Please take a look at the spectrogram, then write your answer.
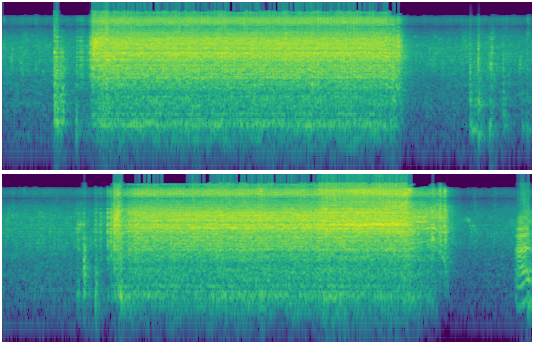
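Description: A power drill bores through tile in two long, loud continuous whines, each lasting several seconds, with a short quieter gap between them.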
